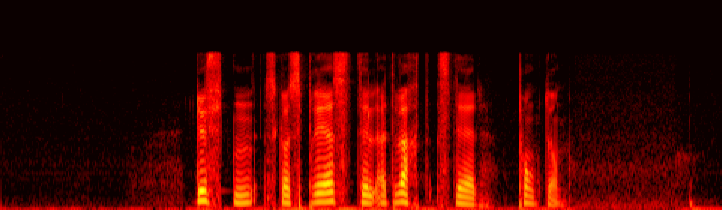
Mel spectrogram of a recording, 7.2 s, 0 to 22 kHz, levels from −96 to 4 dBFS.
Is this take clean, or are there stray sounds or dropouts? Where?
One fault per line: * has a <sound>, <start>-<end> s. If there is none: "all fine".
all fine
